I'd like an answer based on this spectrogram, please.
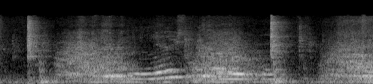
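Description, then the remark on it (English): A drawer slides open and shut, its wooden runners scraping and squeaking, with two sharp knocks where it starts and stops. “There's a juicy drawer.”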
